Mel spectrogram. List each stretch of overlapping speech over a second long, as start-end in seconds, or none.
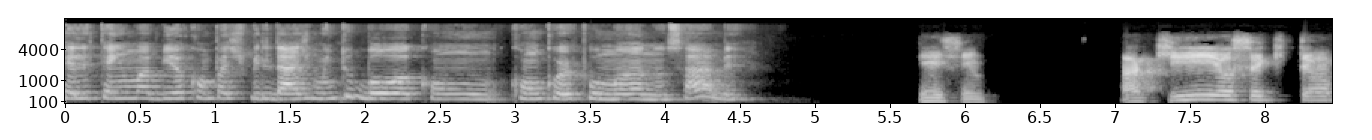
none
